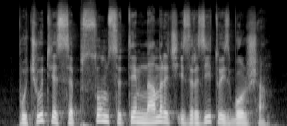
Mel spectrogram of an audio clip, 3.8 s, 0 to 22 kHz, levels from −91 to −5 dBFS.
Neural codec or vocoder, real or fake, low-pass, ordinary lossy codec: none; real; none; none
